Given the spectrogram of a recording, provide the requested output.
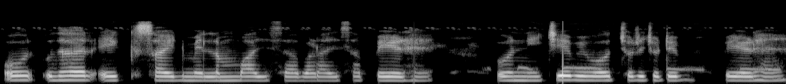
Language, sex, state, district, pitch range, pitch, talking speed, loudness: Hindi, male, Jharkhand, Jamtara, 180-195 Hz, 185 Hz, 135 wpm, -18 LUFS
